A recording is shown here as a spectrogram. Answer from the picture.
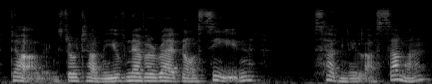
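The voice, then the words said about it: Put-on weird theatrical accent. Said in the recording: “it's a weird accent.”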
